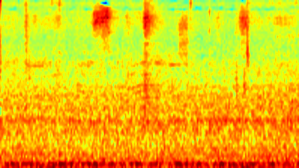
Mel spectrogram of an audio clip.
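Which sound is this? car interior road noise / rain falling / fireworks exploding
car interior road noise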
